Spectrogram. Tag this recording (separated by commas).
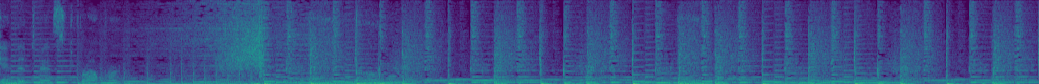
Speech, Music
